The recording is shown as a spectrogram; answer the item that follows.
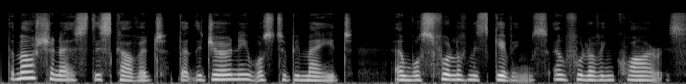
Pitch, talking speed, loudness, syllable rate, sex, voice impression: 205 Hz, 165 wpm, -20 LUFS, 4.7 syllables/s, female, feminine, adult-like, slightly calm, friendly, slightly sweet, slightly kind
